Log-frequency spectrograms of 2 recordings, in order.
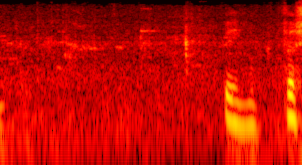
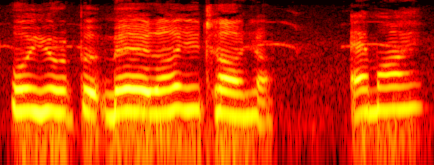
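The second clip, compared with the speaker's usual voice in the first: high, much louder sneering taunt; mocking Steph voice; 6 semitones higher, 10 dB louder than usual. Steph teasing Tanya that she's mad, loud mocking voice. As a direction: toss it off as a smug jeer, pitched up. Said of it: "Steph's reply".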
